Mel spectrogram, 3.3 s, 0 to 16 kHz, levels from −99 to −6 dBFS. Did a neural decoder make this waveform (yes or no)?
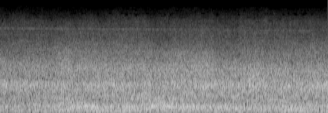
no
